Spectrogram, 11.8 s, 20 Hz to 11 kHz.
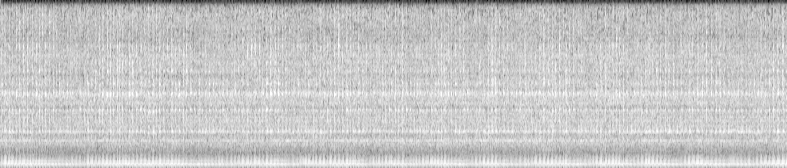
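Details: Neo-tec NH872 chainsaw (372XP clone), big bore kit, cold start on second heat cycle: steady, even two-stroke drone at constant pitch with no misses or rattles; normal running.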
